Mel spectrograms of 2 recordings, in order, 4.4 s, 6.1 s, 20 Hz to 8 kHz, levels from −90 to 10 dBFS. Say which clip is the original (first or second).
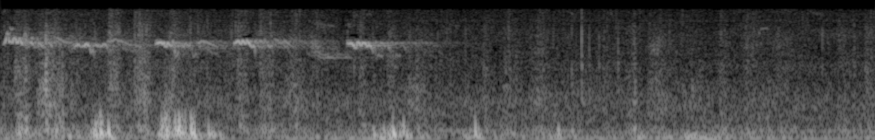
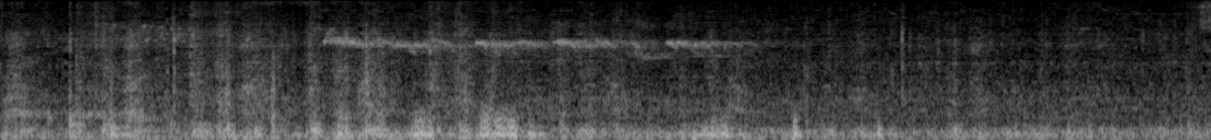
first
